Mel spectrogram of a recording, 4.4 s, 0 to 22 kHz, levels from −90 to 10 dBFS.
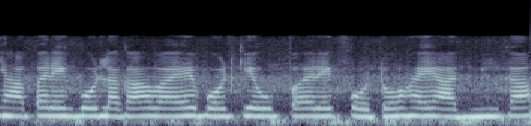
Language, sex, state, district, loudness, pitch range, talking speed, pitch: Hindi, female, Bihar, Patna, -12 LUFS, 220-230 Hz, 215 wpm, 225 Hz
